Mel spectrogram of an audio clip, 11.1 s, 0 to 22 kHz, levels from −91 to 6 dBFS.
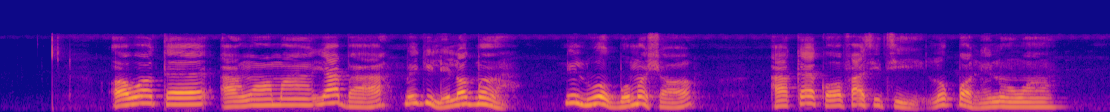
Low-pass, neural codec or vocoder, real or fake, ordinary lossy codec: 7.2 kHz; none; real; none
